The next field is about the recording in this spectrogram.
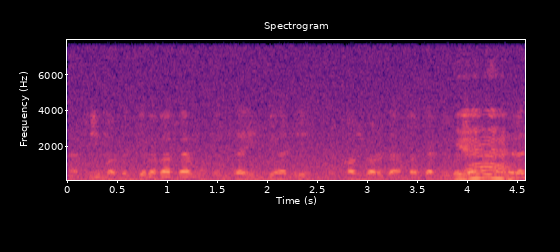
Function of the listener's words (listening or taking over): taking over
